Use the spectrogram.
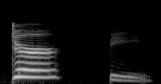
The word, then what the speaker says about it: derby: Here's another word, derby, derby. Where do we hear the accent? Derby, derby. We hear it in the first syllable.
